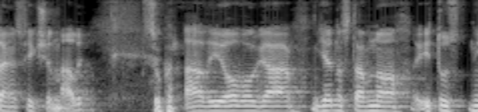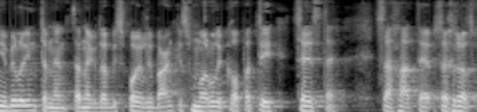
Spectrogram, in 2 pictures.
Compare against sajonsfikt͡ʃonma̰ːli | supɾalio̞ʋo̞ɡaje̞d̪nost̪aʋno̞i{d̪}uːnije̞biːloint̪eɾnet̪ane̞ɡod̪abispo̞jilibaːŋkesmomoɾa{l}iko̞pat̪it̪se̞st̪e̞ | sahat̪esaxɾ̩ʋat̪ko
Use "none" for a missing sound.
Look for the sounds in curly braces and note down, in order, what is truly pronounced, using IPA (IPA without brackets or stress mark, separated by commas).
t̪, l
